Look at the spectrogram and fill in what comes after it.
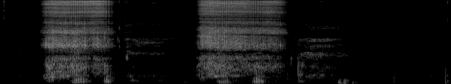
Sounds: Sniff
